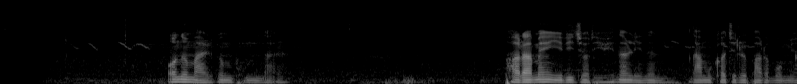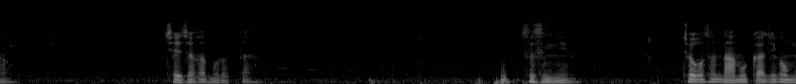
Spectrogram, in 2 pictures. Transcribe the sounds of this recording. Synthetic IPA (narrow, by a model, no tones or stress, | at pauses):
ʌnɯmaɭɡɯmpomnaɭ | paɾame̞iɾid͡ʑʌɾiɸɥinaʎːinɯnːamuk͈ad͡ʑiɾɯɭpaɾabomjʌ | t͡ɕe̞d͡ʑaɡamuɾʌt̚t͈a | sʰɯsʰɯŋɲim | t͡ɕʌɡʌs̬ʰʌnːamuk͈ad͡ʑiɡaom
